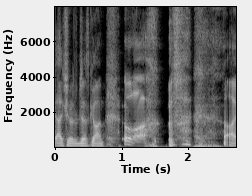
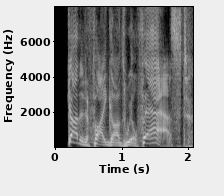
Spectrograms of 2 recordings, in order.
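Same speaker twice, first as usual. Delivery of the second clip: put-on nasal character voice; 3 semitones higher than usual. Going through voices that don't hurt the throat, doing the Sonic voice. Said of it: "That's a very nasal voice".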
